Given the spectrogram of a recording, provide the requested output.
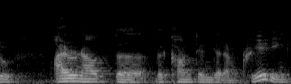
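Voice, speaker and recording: A man with a non-native accent and a medium pitch talks at a moderate pace, with audible room echo. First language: not English. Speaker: online business educator. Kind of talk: solo video monologue. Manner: halting, frequent repetitions and fillers.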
